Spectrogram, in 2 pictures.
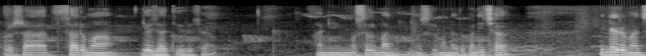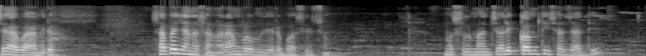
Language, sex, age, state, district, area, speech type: Nepali, male, 30-45, West Bengal, Jalpaiguri, urban, spontaneous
